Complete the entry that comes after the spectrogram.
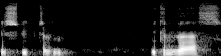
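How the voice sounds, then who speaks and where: Fairly low in pitch, a man with a Lancashire accent speaks at a moderate pace. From northern England, Wigan. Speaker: home gardener. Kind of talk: gardening tutorial. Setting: outdoors at sunset. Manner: casual, jokey; mock posh voice briefly.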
